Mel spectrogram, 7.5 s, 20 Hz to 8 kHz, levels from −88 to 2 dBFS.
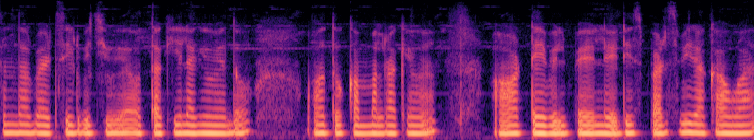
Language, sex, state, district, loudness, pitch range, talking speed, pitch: Hindi, female, Haryana, Jhajjar, -16 LUFS, 175-180 Hz, 215 wpm, 175 Hz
